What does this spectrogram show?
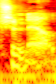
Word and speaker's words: Chanel: correct but I like I will forgive you if you said channel instead of Chanel no I don't care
